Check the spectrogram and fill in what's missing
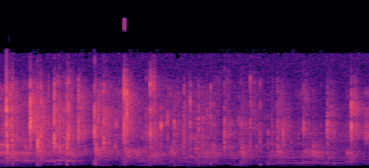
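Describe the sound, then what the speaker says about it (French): Faint, scattered applause rises from an audience at a school prize-giving ceremony for student journalists, a thin patter of hand claps heard from a distance with voices mixed in. "on applaudit sous vos applaudissements"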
